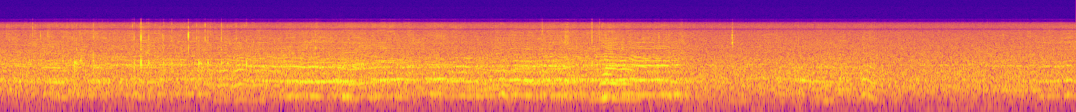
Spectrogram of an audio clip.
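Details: Japanese honey bees humming in a thick, steady drone, with wavering tones and a slight drop in loudness partway through.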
